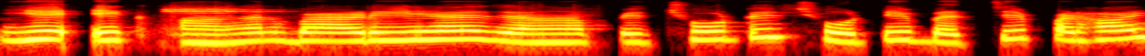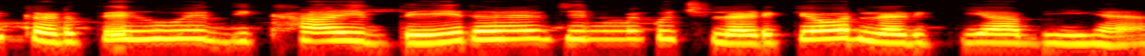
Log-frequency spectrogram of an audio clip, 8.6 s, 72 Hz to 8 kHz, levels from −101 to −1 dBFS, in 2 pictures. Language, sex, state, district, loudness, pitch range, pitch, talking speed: Hindi, female, Bihar, Gopalganj, -16 LUFS, 230-295 Hz, 265 Hz, 155 wpm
